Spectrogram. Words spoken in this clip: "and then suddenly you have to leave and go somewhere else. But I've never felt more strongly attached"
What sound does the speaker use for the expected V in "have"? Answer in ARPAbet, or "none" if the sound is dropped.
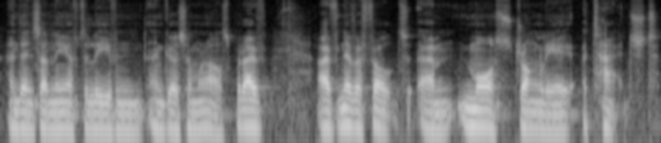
F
